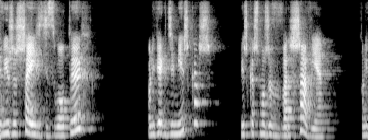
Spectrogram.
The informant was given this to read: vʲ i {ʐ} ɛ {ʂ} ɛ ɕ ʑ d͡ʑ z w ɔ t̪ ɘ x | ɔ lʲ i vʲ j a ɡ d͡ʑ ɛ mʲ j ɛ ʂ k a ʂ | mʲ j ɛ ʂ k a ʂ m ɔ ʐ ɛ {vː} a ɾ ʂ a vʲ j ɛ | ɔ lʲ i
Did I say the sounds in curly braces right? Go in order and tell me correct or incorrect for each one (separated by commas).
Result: correct, correct, correct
